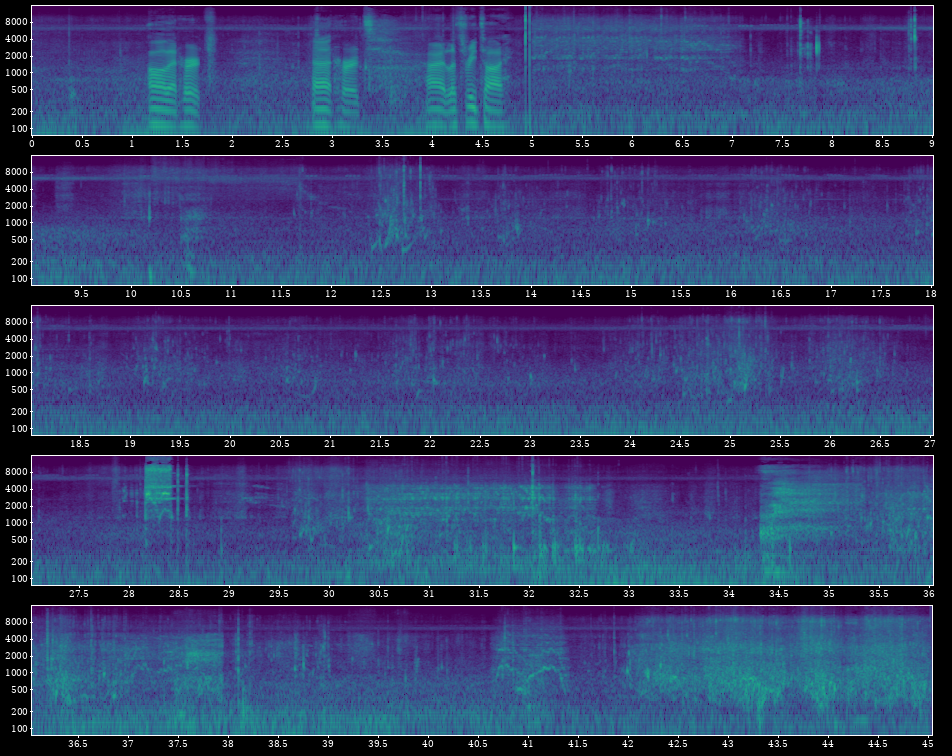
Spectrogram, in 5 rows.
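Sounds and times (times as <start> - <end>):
water lapping: 1.9 - 7.4, 8.2 - 45.0
wind rumble on microphone: 28.7 - 45.0.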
